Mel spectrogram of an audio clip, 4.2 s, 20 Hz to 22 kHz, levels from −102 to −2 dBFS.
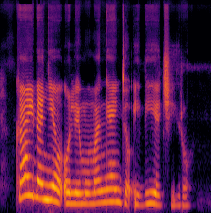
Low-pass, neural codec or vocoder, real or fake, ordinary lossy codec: none; codec, 44.1 kHz, 2.6 kbps, SNAC; fake; none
